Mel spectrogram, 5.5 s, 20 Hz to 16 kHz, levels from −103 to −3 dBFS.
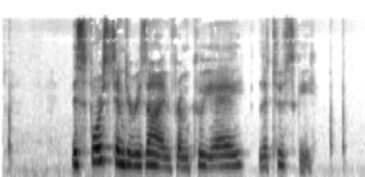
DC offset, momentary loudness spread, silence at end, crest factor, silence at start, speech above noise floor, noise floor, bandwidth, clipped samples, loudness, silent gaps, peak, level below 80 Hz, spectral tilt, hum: under 0.1%; 21 LU; 0.85 s; 20 dB; 1.1 s; 49 dB; -67 dBFS; 11.5 kHz; under 0.1%; -18 LUFS; none; 0 dBFS; -68 dBFS; -4 dB/octave; none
